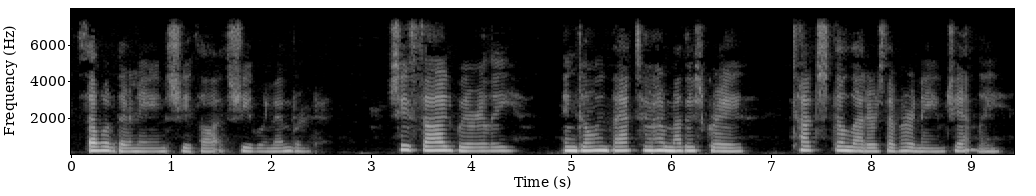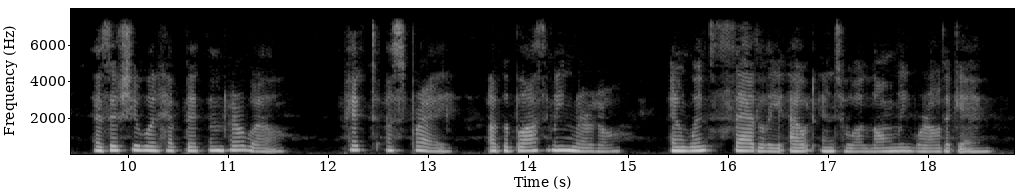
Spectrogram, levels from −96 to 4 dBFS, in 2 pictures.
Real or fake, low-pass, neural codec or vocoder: fake; 7.2 kHz; codec, 16 kHz in and 24 kHz out, 2.2 kbps, FireRedTTS-2 codec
